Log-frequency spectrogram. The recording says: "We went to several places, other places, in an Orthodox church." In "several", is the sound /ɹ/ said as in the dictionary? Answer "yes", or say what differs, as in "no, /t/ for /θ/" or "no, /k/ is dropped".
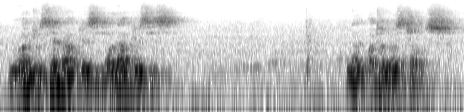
no, /ɹ/ is dropped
